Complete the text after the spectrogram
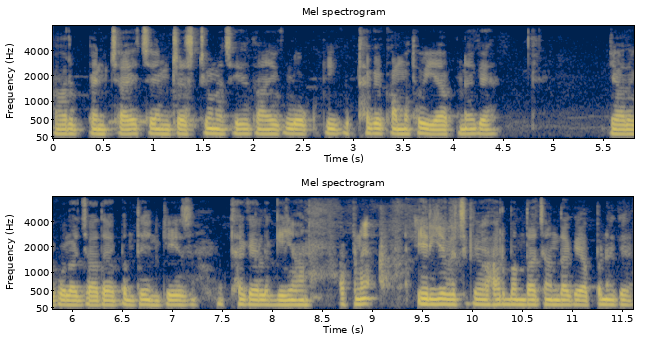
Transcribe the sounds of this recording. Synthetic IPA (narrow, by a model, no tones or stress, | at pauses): ɾpɛnt͡ʃaːɪt̪t͡ʃɪ̃ɳʈɾɛsʈɦoːnat͡ʃaːɦiet̪ãːekloːkkiʊt̪ʰːẽkekəmt̪ʰɦoːiɛəpneke | zjaːd̪akoːlazjaːd̪abənd̪eɪnkeːsʊt̪ʰːẽkeləɡːɪjaːnəpneeːɾɪjaʋɪt͡ʃkeɦəɾbə̃nd̪aːt͡ʃãːnd̪akeəpnekeː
